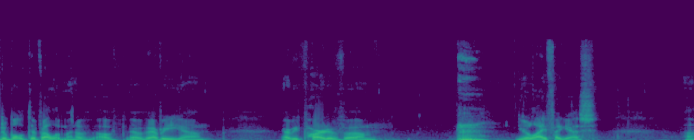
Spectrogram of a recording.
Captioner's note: clears throat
